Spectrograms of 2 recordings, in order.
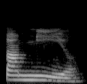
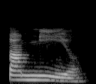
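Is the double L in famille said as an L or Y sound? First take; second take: Y; Y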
